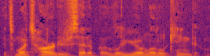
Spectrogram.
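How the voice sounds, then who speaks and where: A man talks very fast on a podcast, stringing his thoughts together with a steady stream of fillers. His voice sits at a middle pitch, and he rambles through his points in a loose, conversational way. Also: gravelly, a little hiss or hum. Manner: rapid, rambling, full of fillers. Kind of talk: casual discussion.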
